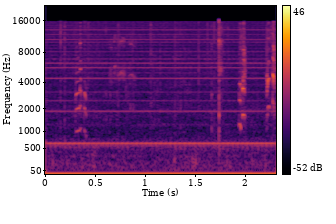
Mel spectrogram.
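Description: Short, high squeaky calls of a small animal, one about a third of a second in, over a steady hum, with a couple of sharp clicks near the end.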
